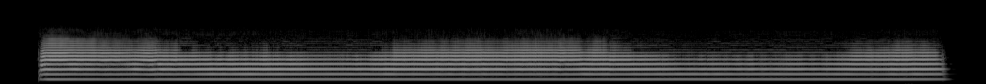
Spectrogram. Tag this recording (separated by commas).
Musical instrument, Trumpet, Music, Brass instrument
